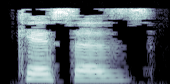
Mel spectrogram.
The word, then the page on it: kisses: British English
